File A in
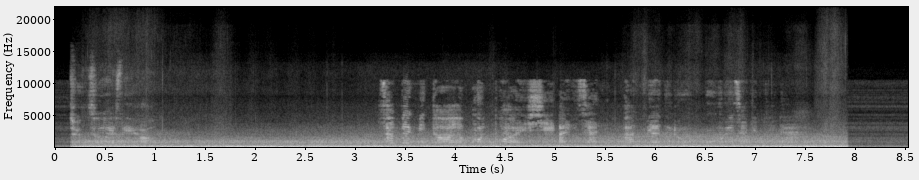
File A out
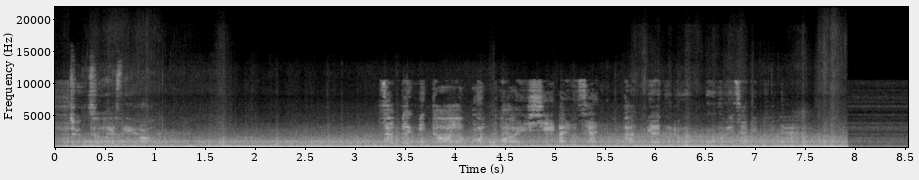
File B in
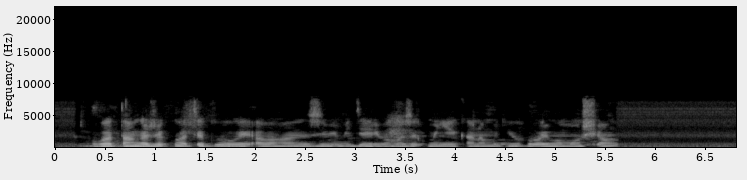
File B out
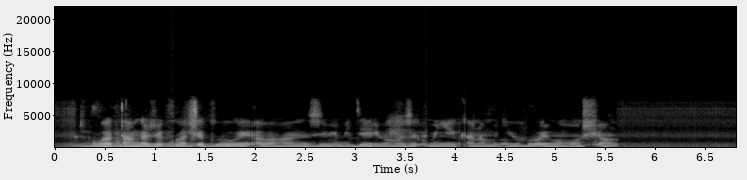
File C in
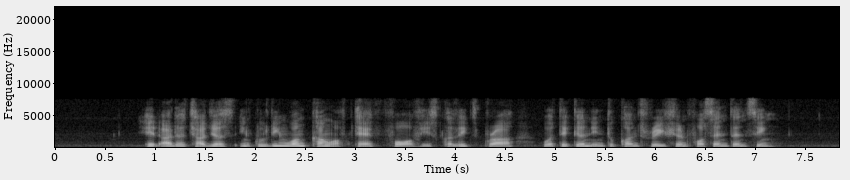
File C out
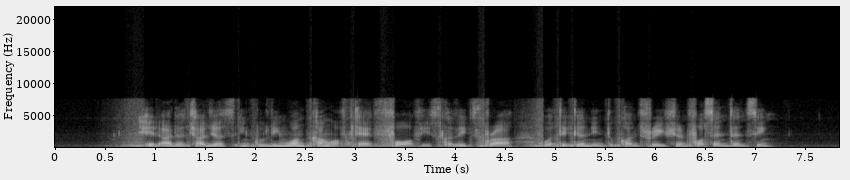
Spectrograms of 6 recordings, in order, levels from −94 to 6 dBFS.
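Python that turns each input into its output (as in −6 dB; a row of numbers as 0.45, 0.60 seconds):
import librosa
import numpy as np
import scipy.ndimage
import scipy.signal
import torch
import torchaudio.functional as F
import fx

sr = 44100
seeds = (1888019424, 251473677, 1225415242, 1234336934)

y = fx.high_shelf(x, sr, hz=4700.0, db=-4.5)
y = fx.pre_swell(y, sr, db_per_s=73.0)
y = y * 10.0 ** (-1.0 / 20.0)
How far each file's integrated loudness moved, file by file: −0.5, −0.5, +0.5 LU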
